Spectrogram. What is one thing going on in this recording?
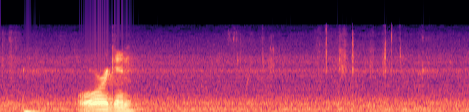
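A trading card slides into a stiff plastic holder with a soft scraping click.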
